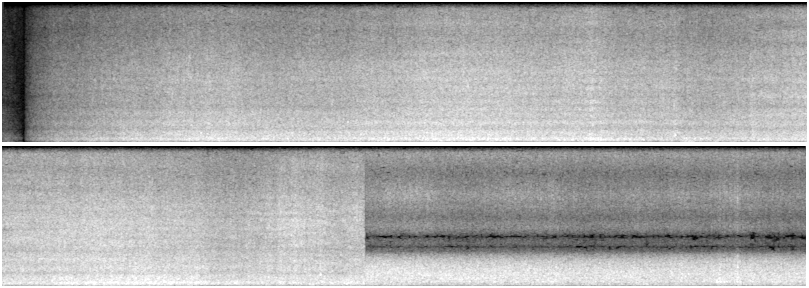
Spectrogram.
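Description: Heavy surf washing and breaking over a rocky shore in a rising swell, a steady rushing with some wind on the microphone. The sound turns duller about twelve seconds in.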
